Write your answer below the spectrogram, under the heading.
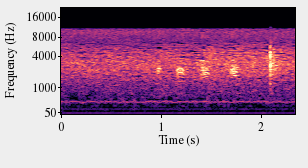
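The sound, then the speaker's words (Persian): Ducks on a pond give about five short, faint quacks spaced across the second half, over a steady low hum. No voices are heard. “این طرف دست چپ یه برکه آب پر از مرغابی،”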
